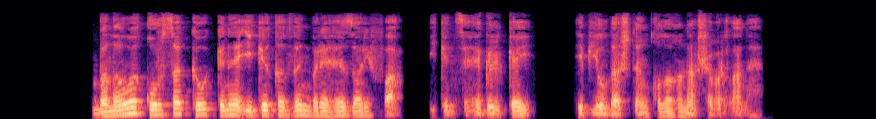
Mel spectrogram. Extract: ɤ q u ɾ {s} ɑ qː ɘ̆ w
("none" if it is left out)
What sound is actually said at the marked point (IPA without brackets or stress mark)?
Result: s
